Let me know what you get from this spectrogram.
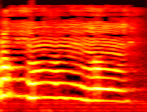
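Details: Dog whining in a compilation of puppy footage: one drawn-out tonal whimper with rich harmonics, gliding slowly downward in pitch over about a second and a half, with a brief catch near the start, and no other sounds.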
